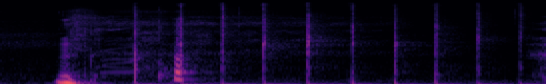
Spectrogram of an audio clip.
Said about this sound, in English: Please clap.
